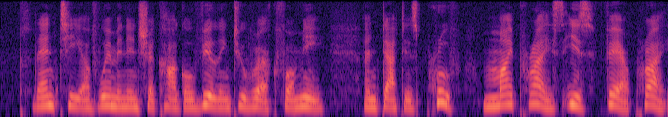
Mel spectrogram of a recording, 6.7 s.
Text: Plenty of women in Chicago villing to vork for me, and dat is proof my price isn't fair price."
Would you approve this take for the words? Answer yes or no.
no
